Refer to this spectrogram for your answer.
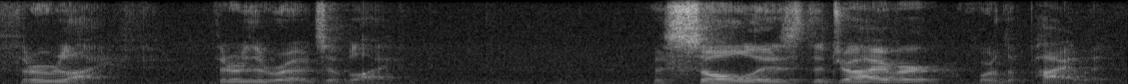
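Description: Amid noticeable background noise and audible room echo, a man of medium pitch talks at a fairly slow pace, with monotone, flat intonation and long, frequent pauses. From Louisiana. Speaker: pastor. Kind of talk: casual interview.

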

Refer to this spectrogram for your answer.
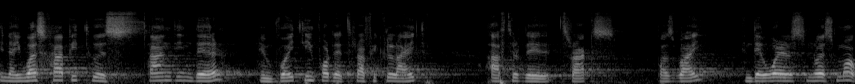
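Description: A high-pitched man with a Colombian accent, fairly slow in pace with long, frequent pauses, against noticeable background noise. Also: fairly even intonation. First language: Spanish. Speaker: church member. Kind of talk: testimony. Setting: church.

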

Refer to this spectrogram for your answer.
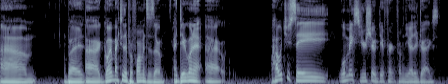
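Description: Speaking with an American accent, a man at medium pitch uses lively intonation and a dark, mellow tone at a moderate pace. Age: 20s. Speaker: podcast host. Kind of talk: casual chat.

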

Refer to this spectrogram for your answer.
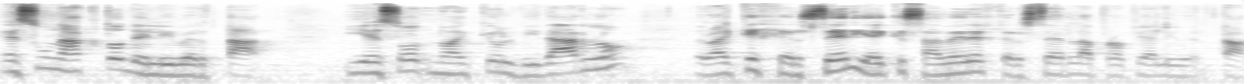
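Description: A woman's medium-pitched voice with vocal fry, an Italian accent, and a fairly quick pace. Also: ordinary pitch variation. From northern Italy. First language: Italian (speaking Spanish). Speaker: novelist. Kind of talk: interview. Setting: live event with audience.

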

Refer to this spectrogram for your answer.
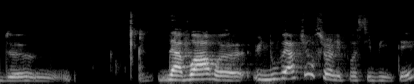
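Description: A woman speaks at a very slow pace. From Martinique. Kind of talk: interview. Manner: halting.

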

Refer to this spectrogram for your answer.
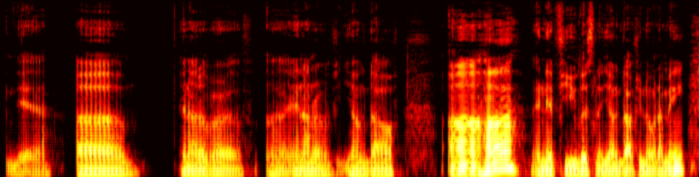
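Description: A man with an American accent, very deep and low in pitch, fairly even in intonation, at a fairly quick pace with long, frequent pauses. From Chicago area. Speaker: podcast co-host. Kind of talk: casual chat.

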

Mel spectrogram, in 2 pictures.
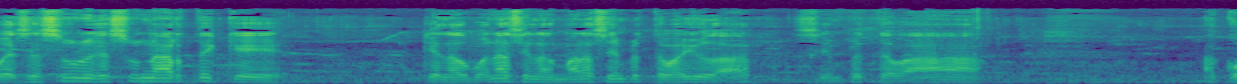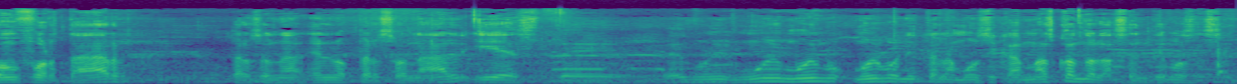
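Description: The speaker goes at a moderate pace with ordinary pitch variation and long, frequent pauses, over noticeable background noise. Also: man. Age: 50s. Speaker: mariachi musician. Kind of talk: interview.

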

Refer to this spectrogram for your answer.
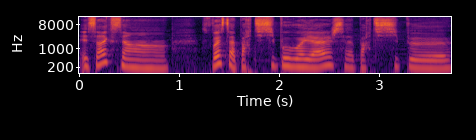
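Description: On a very clean recording, a woman is heard against a silent background. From Normandy, France (Rouen). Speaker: podcast co-host, librarian and parent. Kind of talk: casual chat.

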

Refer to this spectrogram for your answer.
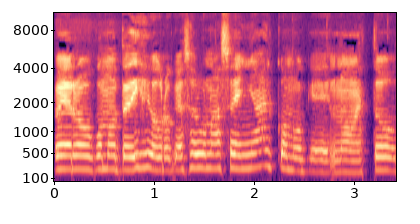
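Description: A woman speaks at a moderate pace with a fairly high pitch. The recording is very clean with a silent background. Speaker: rapper. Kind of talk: interview.

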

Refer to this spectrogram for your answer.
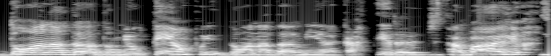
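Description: This woman's pitch is medium, and she has a normal speaking voice. Her pace is moderate, and her intonation stays fairly even. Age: 50s. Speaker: English teacher and entrepreneur. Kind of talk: casual chat.

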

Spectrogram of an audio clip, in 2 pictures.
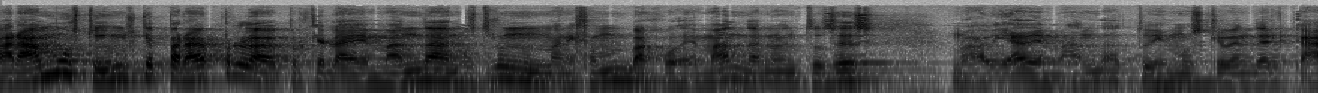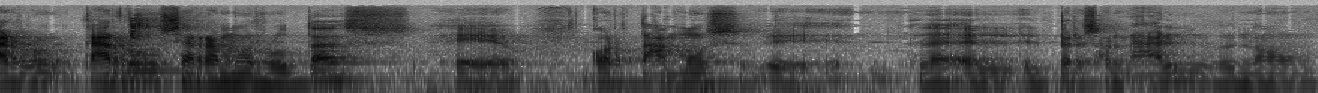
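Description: A man of medium pitch at a moderate pace, ordinary pitch variation, with noticeable background noise and audible room echo. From Sonora, Mexico (Ciudad Obregón). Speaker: image consultant and entrepreneur. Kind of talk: casual chat.

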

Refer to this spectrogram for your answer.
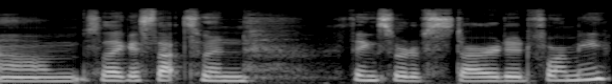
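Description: Against a quiet background, a woman talks at a medium pitch with a dark, mellow tone and fairly even intonation. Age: 20s. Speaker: podcaster and fitness coach. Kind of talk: solo monologue podcast. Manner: casual, with frequent fillers.

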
